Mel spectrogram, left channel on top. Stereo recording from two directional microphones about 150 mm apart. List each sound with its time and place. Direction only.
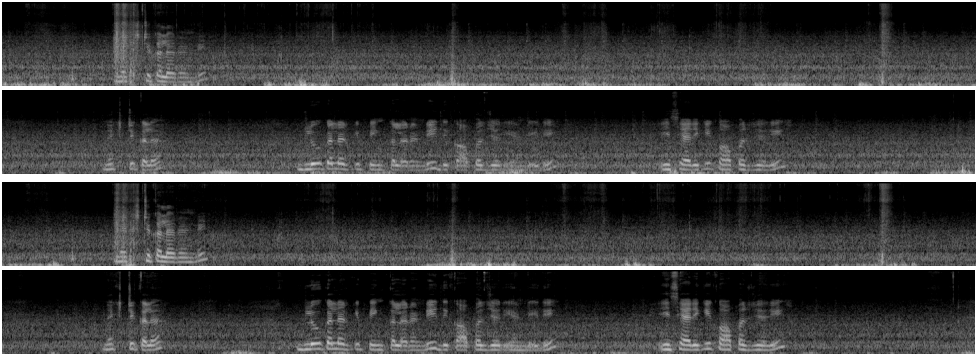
1.4 s speech: 65° right (ahead or behind)
10.8 s speech: 70° right (ahead or behind)
12.8 s speech: 80° right
16.3 s speech: 90° right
